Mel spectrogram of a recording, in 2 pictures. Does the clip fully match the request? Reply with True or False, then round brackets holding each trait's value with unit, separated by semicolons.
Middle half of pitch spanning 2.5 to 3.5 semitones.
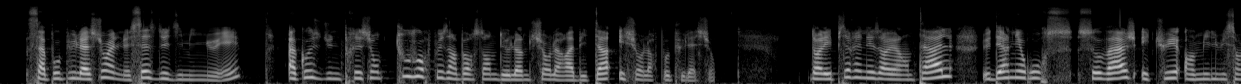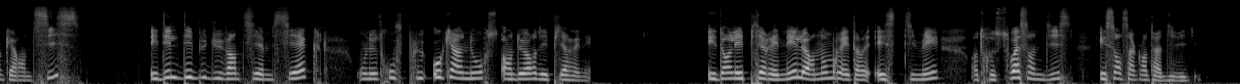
False (4.1 semitones)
